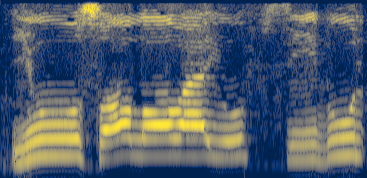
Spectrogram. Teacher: لان اللام مفتوحة قبلها صاد مفتوحة فغلظت · Term: التغليظ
